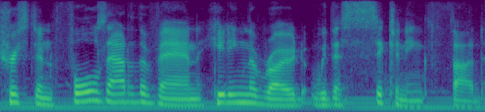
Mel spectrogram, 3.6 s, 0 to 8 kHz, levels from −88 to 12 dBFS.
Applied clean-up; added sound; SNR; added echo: none; none; none; none.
